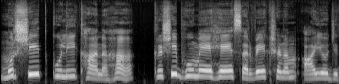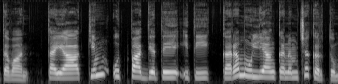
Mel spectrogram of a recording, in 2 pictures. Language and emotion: Sanskrit, neutral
